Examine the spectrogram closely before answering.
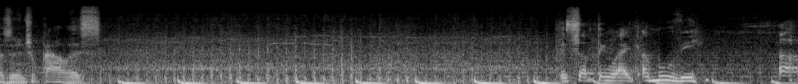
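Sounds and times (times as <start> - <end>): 
speech: 0.0 - 1.5, 5.6 - 7.1
helicopter rotor beating: 1.2 - 6.4.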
